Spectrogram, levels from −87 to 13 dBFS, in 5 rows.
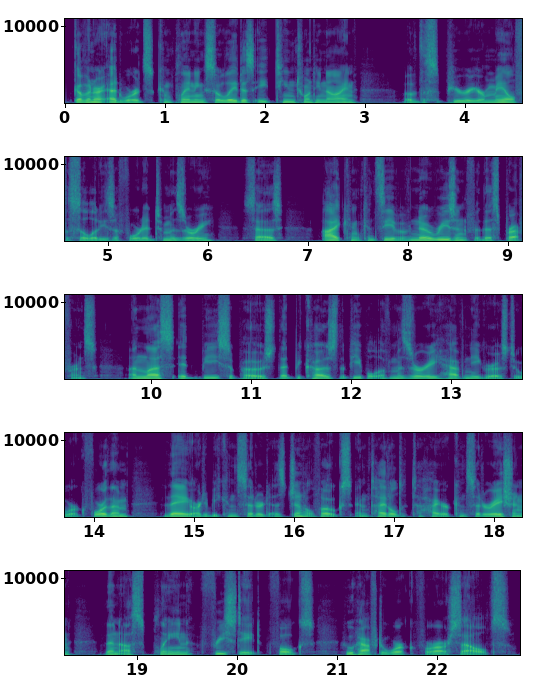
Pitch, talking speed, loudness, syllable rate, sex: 100 Hz, 175 wpm, -22 LUFS, 5.6 syllables/s, male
